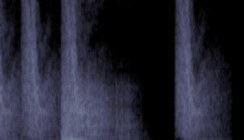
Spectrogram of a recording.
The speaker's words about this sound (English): I like the blast sound.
